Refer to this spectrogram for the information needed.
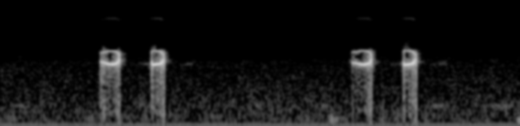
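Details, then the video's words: Rain quail with strong, ringing double notes, two crisp pairs separated by about a second of silence. "rain quail voice"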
